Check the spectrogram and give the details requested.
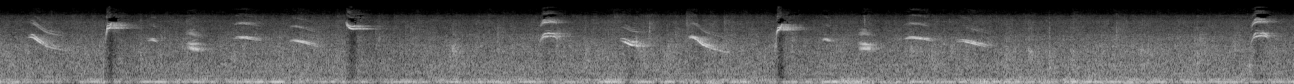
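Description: Short, sharp, downward-sliding bird chirps repeated irregularly, with a few sharp clicks, over a steady hiss and a low hum.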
